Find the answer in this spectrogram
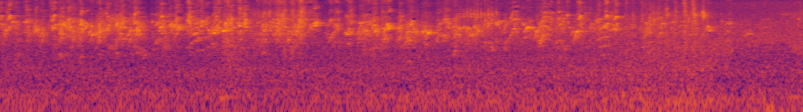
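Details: Colony of barn swallows beneath a bridge at Mercer County Park, New Jersey, giving continuous high, rapid twittering from several birds at once, with constant low rumbling noise underneath.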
